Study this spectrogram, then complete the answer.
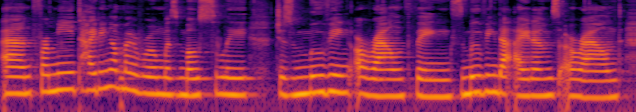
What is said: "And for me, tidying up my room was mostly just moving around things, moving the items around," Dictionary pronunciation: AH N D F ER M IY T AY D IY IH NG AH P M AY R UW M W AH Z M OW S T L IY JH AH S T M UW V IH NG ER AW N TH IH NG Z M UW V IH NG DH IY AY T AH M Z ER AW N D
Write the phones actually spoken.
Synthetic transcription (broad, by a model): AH N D F ER M IY T AY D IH NG AH P M AY R UW M W AH Z M OW S T L IY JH AH S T M UW V IH NG ER AW N TH IH NG Z M UW V IH NG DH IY AY T AH M Z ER AW N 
